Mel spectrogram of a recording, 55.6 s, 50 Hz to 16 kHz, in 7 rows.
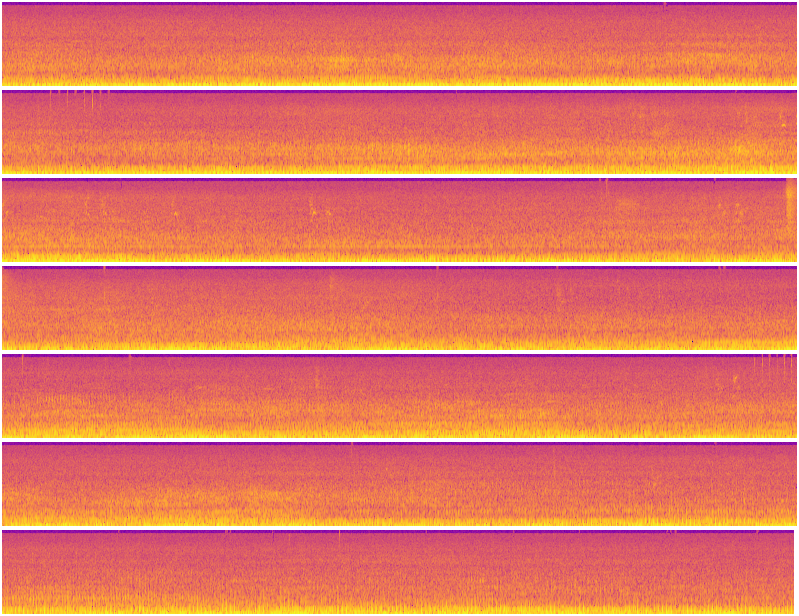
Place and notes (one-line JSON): {"title": "Lake Biwa Shoreline, Kusatsu-shi, Shiga-ken, Japan - Helicopters", "date": "2018-08-11 10:45:00", "description": "Soundscape dominated by three helicopters circling overhead and to the southwest of the Lake Biwa shoreline in Kusatsu. The helicopters appeared to be assisting in a police investigation. Audio was captured by a Sony PCM-M10 recorder and two Micbooster Clippy omnidirectional mics attached to a bicycle handelbar bag for a quasi-binaural sound image.", "latitude": "35.06", "longitude": "135.93", "altitude": "85", "timezone": "GMT+1"}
